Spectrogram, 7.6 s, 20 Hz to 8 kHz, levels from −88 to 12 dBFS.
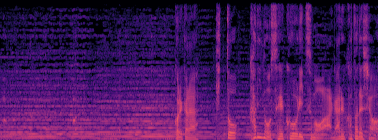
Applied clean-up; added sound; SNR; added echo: none; Bowed string instrument; 15 dB; none.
